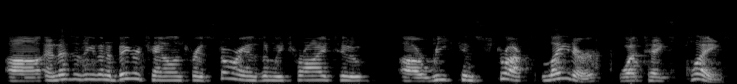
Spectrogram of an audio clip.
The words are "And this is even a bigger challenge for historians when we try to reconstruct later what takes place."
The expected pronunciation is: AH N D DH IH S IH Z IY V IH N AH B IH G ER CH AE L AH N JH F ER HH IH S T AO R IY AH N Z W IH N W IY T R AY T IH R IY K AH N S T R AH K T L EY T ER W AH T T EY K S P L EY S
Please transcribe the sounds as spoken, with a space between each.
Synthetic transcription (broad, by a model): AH N DH IH S IH Z IY V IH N AH B IH G ER CH AE L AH N ZH F ER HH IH S T AO R IY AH N Z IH N W IY T R AY T IH R IY K AH N S T R AH K T L EY T ER W AH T T EY K S P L EY S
